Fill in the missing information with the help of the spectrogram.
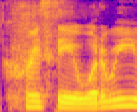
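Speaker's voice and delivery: ordinary talk, nothing marked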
